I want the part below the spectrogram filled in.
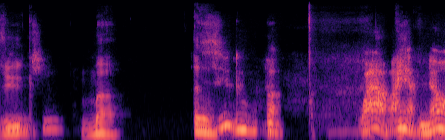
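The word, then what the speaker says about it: zeugma: No, well, it's Z-E-U-G-M-A. Oh, G. And the pronunciation is Zugma.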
